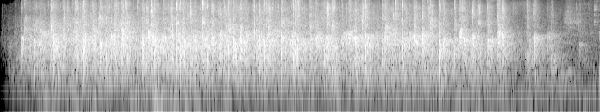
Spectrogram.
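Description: An audience applauding, starting suddenly and dying away near the end.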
